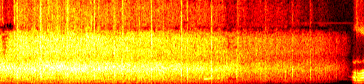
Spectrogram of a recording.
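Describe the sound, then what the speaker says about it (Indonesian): Audience applause at the live launch event of Tribun Sulbar, a loud, dense clapping that gradually fades before a voice starts speaking at the end. "Saya mohon tepuk tangan untuk seluruh"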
